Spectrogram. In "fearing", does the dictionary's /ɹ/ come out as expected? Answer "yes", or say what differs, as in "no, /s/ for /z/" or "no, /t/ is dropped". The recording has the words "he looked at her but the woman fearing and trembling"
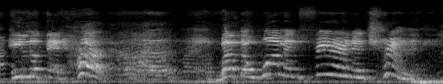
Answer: yes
